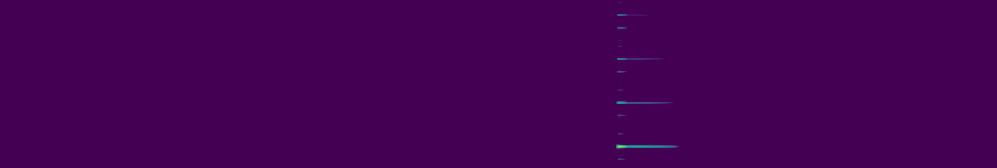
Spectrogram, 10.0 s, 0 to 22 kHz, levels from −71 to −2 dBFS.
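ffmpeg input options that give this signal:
-f lavfi -i "aevalsrc='0.316*(1-4*abs(mod(2860*t+0.25,1)-0.5))':d=0.621:s=44100,afade=t=in:d=0.018,afade=t=out:st=0.018:d=0.085:silence=0.0841,afade=t=out:st=0.23:d=0.391"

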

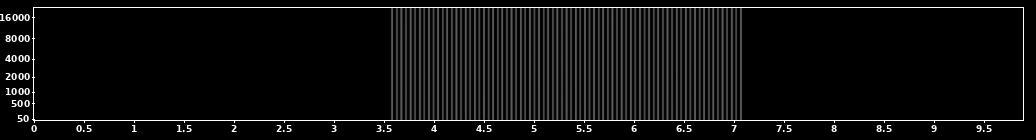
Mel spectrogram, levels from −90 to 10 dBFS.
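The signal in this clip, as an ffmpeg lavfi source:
-f lavfi -i "aevalsrc='0.668*eq(mod(n,2023),0)*(0.5+0.5*eq(mod(n,4046),0))':d=3.53:s=44100"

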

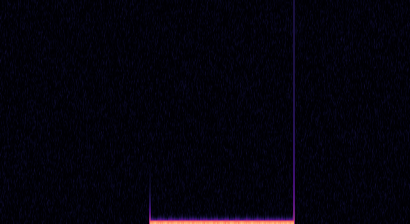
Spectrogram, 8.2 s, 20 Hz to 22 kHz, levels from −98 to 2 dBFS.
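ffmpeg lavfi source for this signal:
-f lavfi -i "aevalsrc='0.0891*(sin(2*PI*138.59*t)+sin(2*PI*164.81*t)+sin(2*PI*174.61*t)+sin(2*PI*220*t))':d=2.88:s=44100"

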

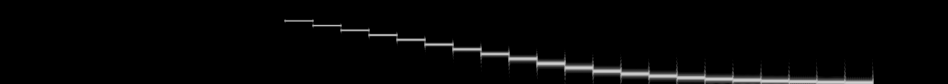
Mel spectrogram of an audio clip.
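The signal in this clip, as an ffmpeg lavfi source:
-f lavfi -i "aevalsrc='0.266*clip(min(mod(t,0.28),0.28-mod(t,0.28))/0.005,0,1)*sin(2*PI*7860*pow(2,-floor(t/0.28)/3)*mod(t,0.28))':d=5.88:s=44100"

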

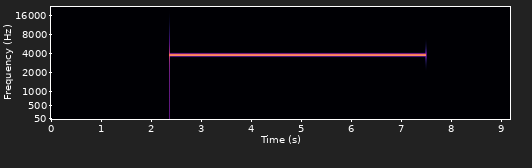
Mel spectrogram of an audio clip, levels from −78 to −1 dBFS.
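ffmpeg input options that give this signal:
-f lavfi -i "aevalsrc='0.224*sin(2*PI*3760*t)':d=5.13:s=44100"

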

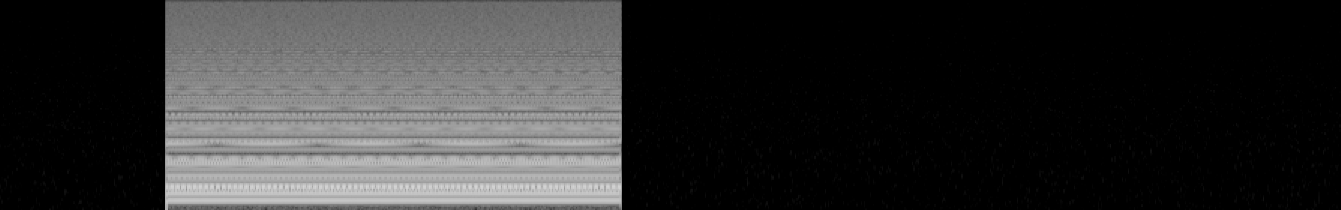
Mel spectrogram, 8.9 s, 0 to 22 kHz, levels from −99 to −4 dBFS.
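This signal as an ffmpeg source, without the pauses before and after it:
-f lavfi -i "aevalsrc='0.0794*((2*mod(196*t,1)-1)+(2*mod(329.63*t,1)-1)+(2*mod(440*t,1)-1)+(2*mod(466.16*t,1)-1))':d=3.03:s=44100"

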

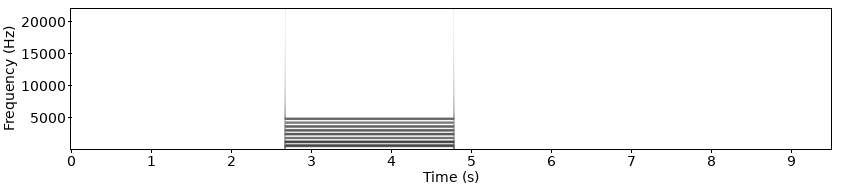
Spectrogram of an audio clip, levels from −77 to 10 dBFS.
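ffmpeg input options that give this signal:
-f lavfi -i "aevalsrc='0.2*sin(2*PI*600*t)+0.211*sin(2*PI*1200*t)+0.0398*sin(2*PI*1800*t)+0.1*sin(2*PI*2400*t)+0.0668*sin(2*PI*3000*t)+0.0531*sin(2*PI*3600*t)+0.02*sin(2*PI*4200*t)+0.0562*sin(2*PI*4800*t)':d=2.11:s=44100"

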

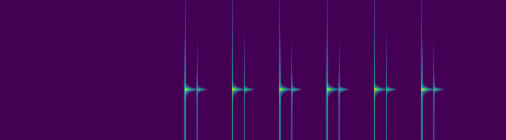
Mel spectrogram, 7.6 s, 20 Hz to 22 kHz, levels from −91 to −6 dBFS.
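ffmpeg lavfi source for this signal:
-f lavfi -i "aevalsrc='0.473*(sin(2*PI*1810*mod(t,0.71))*exp(-6.91*mod(t,0.71)/0.15)+0.112*sin(2*PI*1810*max(mod(t,0.71)-0.18,0))*exp(-6.91*max(mod(t,0.71)-0.18,0)/0.15))':d=4.26:s=44100"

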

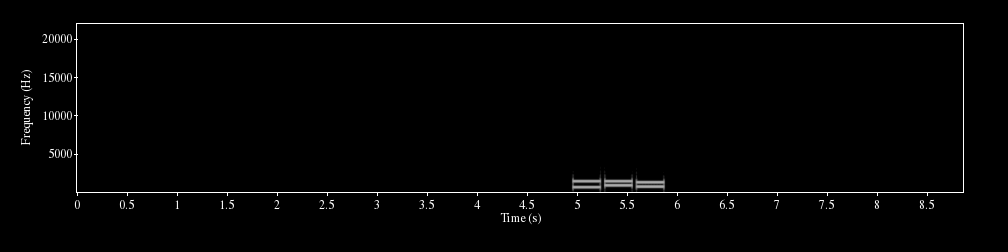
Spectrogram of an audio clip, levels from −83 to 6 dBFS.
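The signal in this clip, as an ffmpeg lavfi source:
-f lavfi -i "aevalsrc='0.075*clip(min(mod(t,0.317),0.275-mod(t,0.317))/0.002,0,1)*(eq(floor(t/0.317),0)*(sin(2*PI*697*mod(t,0.317))+sin(2*PI*1477*mod(t,0.317)))+eq(floor(t/0.317),1)*(sin(2*PI*941*mod(t,0.317))+sin(2*PI*1477*mod(t,0.317)))+eq(floor(t/0.317),2)*(sin(2*PI*770*mod(t,0.317))+sin(2*PI*1336*mod(t,0.317))))':d=0.951:s=44100"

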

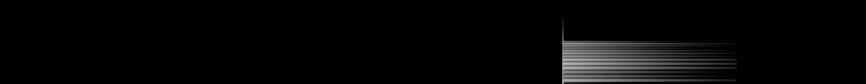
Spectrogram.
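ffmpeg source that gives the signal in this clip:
-f lavfi -i "aevalsrc='0.0891*pow(10,-3*t/2.34)*sin(2*PI*191.17*t)+0.0282*pow(10,-3*t/2.34)*sin(2*PI*383.37*t)+0.0282*pow(10,-3*t/2.34)*sin(2*PI*577.62*t)+0.106*pow(10,-3*t/2.34)*sin(2*PI*774.92*t)+0.119*pow(10,-3*t/2.34)*sin(2*PI*976.25*t)+0.119*pow(10,-3*t/2.34)*sin(2*PI*1182.55*t)+0.0447*pow(10,-3*t/2.34)*sin(2*PI*1394.72*t)+0.0668*pow(10,-3*t/2.34)*sin(2*PI*1613.61*t)+0.0398*pow(10,-3*t/2.34)*sin(2*PI*1840.05*t)+0.0178*pow(10,-3*t/2.34)*sin(2*PI*2074.79*t)+0.0376*pow(10,-3*t/2.34)*sin(2*PI*2318.54*t)+0.0708*pow(10,-3*t/2.34)*sin(2*PI*2571.95*t)+0.0112*pow(10,-3*t/2.34)*sin(2*PI*2835.63*t)':d=1.74:s=44100"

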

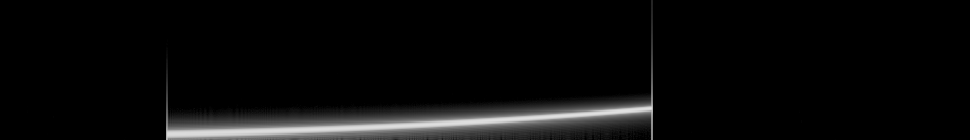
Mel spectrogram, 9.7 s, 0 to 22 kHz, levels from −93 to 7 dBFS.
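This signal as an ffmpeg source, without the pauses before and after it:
-f lavfi -i "aevalsrc='pow(10,(-8.5+3*t/4.85)/20)*sin(2*PI*120*4.85/log(840/120)*(exp(log(840/120)*t/4.85)-1))':d=4.85:s=44100"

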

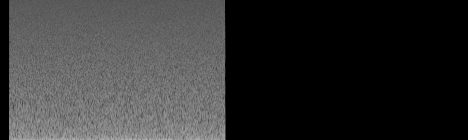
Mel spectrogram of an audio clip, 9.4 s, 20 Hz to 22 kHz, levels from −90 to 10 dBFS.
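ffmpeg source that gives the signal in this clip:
-f lavfi -i "anoisesrc=c=pink:a=0.363:d=4.31:r=44100:seed=1"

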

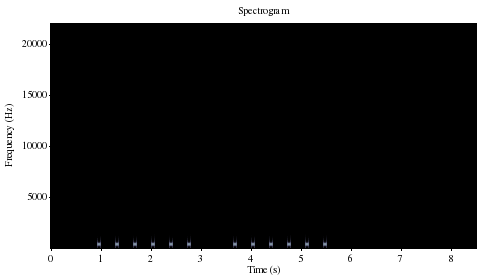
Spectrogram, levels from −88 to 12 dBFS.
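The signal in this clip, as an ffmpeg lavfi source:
-f lavfi -i "aevalsrc='0.0376*sin(2*PI*423*t)*clip(min(mod(mod(t,2.72),0.36),0.06-mod(mod(t,2.72),0.36))/0.005,0,1)*lt(mod(t,2.72),2.16)':d=5.44:s=44100"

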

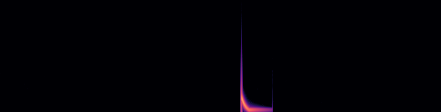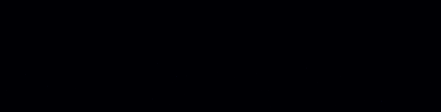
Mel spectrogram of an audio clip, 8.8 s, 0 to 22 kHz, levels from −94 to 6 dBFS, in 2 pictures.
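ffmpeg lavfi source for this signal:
-f lavfi -i "aevalsrc='0.224*pow(10,-3*t/0.42)*sin(2*PI*(560*0.076/log(92/560)*(exp(log(92/560)*min(t,0.076)/0.076)-1)+92*max(t-0.076,0)))':d=0.31:s=44100"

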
